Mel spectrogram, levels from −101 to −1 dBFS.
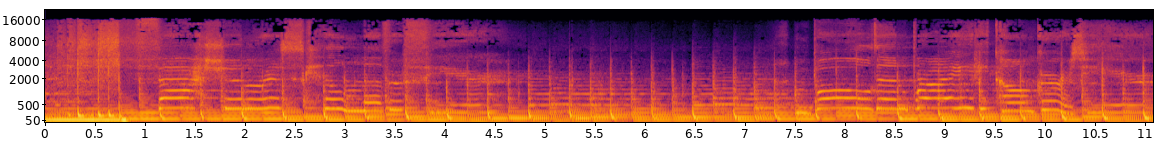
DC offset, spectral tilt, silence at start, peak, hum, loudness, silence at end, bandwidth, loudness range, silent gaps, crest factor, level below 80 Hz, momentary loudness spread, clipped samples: under 0.1%; -5 dB/octave; 0 s; -6 dBFS; none; -21 LUFS; 0 s; 17 kHz; 4 LU; none; 14 dB; -26 dBFS; 6 LU; under 0.1%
